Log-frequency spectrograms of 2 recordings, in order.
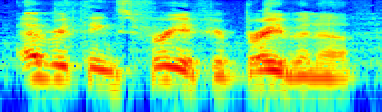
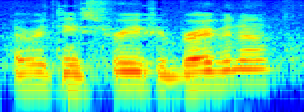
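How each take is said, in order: First: It is said firmly, with authority. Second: It is said tentatively, like a question. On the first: The speaker calls it right. "Say it with authority like you did last night" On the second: The speaker calls it wrong. "you said yeah. it with a question"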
